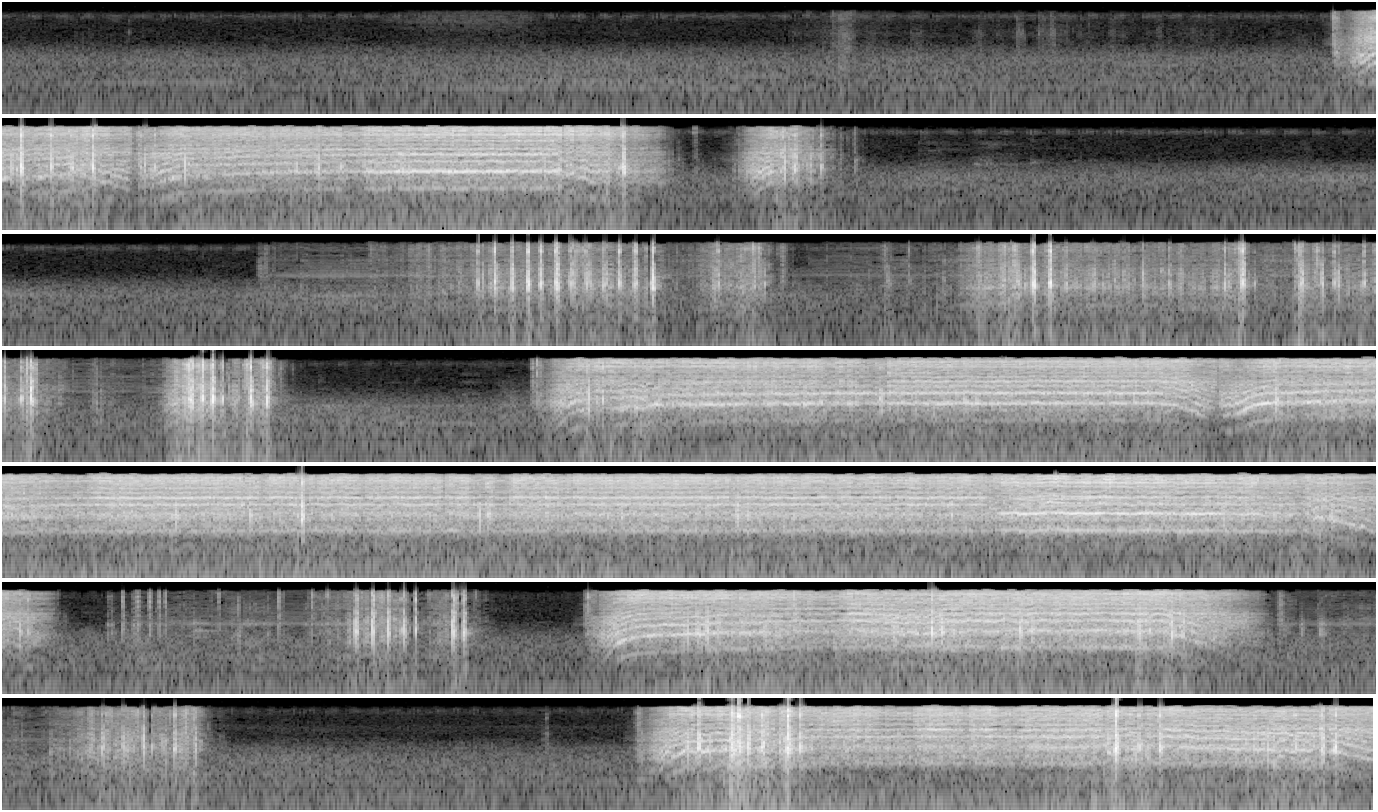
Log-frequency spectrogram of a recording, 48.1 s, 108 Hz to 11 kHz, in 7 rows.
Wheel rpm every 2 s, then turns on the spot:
0, 0, 0, 50, 120, 10, 0, 0, 10, 20, 10, 40, 160, 170, 200, 200, 190, 40, 60, 190, 30, 0, 110, 170.
16-22 34-36 40-42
